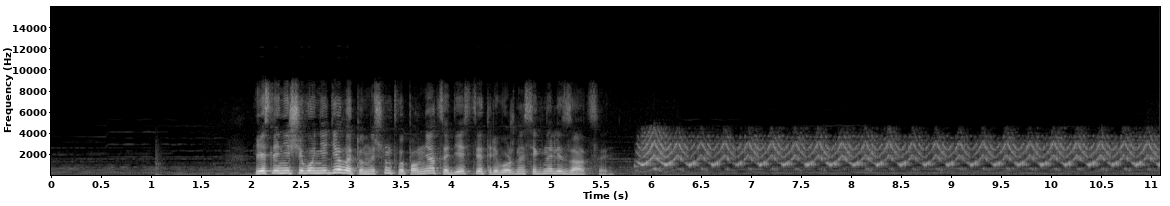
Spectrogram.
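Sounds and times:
warbling electronic alarm siren: 5.8 - 11.0.

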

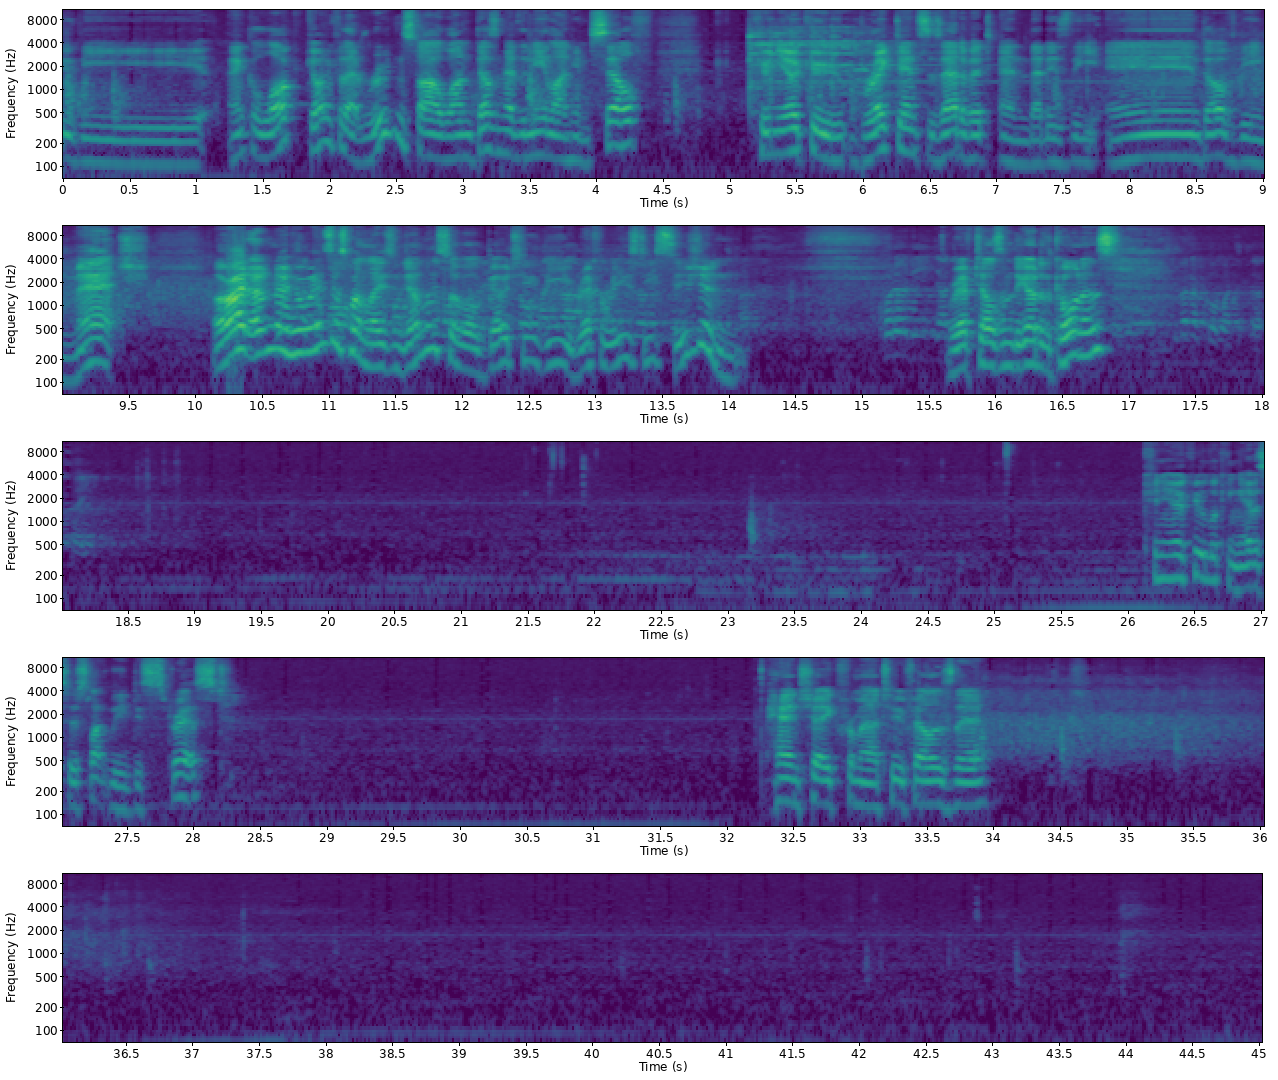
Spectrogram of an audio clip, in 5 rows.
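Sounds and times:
low steady hum: 0.0 - 33.7, 36.4 - 45.0
scattered clapping: 5.2 - 14.6, 33.4 - 37.5
faint arena crowd noise: 5.2 - 19.7, 32.3 - 39.2.

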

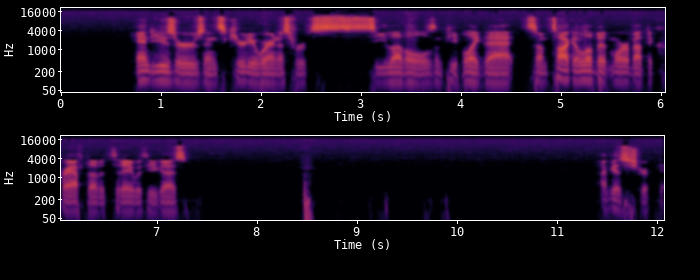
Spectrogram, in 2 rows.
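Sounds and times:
microphone handling thumps: 8.4 - 8.7.

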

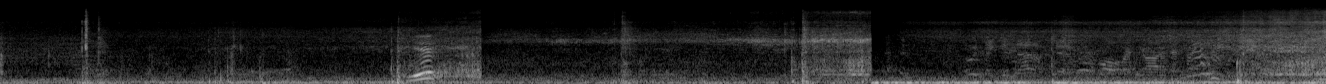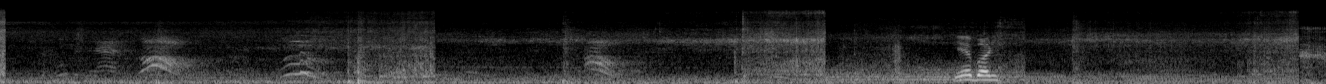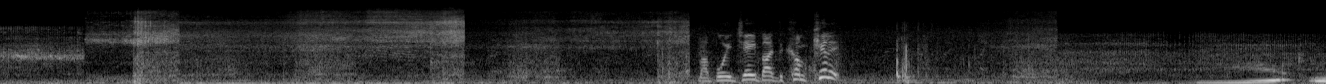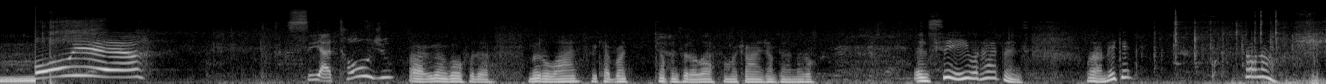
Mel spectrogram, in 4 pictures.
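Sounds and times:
bike tyres rolling on dirt: 0.0 - 53.0.

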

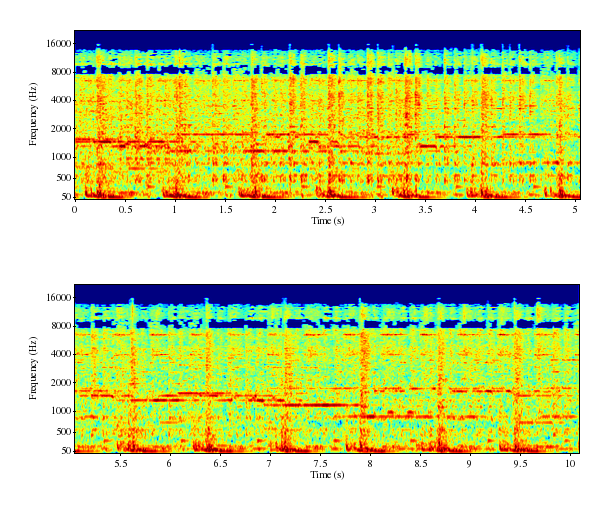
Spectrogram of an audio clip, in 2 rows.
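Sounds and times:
held melody line: 0.0 - 10.0
large drums beaten fast: 0.0 - 10.0.

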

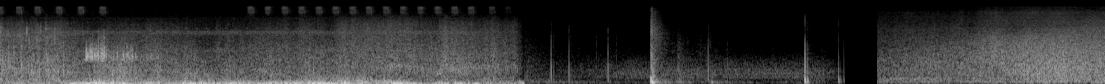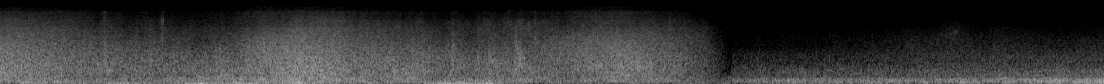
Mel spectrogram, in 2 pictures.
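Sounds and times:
waves on rocky shore: 8.8 - 18.3.

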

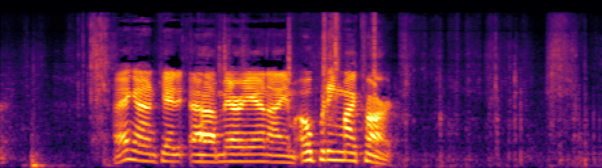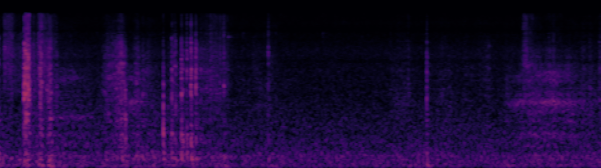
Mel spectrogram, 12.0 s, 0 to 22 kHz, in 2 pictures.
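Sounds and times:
paper rustling: 0.2 - 8.4.

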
